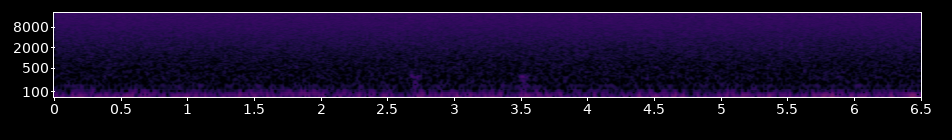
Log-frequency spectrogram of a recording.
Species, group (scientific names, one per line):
Euthystira brachyptera
Orthoptera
